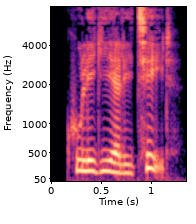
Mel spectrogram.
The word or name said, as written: kollegialitet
